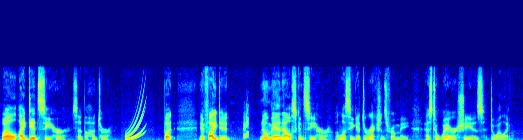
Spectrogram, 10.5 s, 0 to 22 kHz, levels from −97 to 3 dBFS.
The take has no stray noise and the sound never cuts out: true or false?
false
